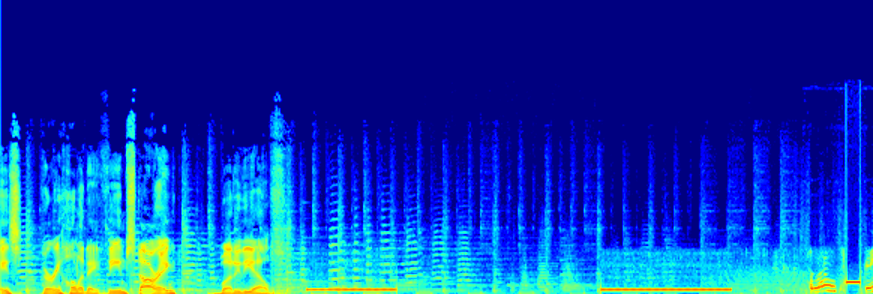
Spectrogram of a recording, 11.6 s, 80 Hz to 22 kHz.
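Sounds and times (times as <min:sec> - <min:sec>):
speech: 0:00.0 - 0:03.9
bouncy rhythmic music: 0:00.0 - 0:11.6
loud steady telephone dial tone: 0:04.1 - 0:05.3, 0:08.0 - 0:09.8.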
